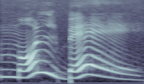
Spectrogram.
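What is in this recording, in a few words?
"muy bien", Spanish; Pipo-Aprende musica con Pipo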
